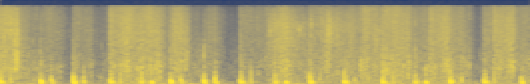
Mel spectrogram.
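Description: Footsteps thud steadily through grass.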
